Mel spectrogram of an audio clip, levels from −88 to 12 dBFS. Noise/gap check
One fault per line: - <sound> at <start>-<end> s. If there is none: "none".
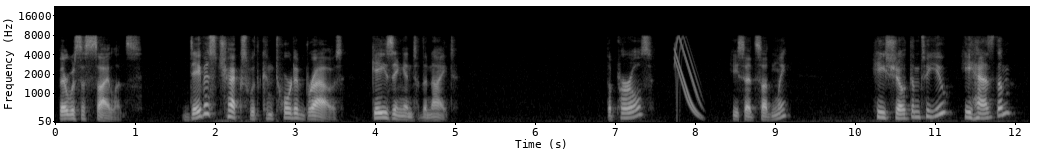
- chirp at 7.7-8.1 s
